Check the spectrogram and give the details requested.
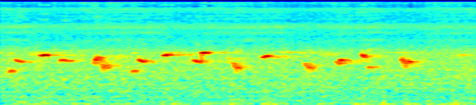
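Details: Sooty-headed bulbul from the mountains of East Java, Indonesia, captured as training song for songbirds; loose sequence of short sweet chirps and downslurred notes, irregularly spaced, fading at the close.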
